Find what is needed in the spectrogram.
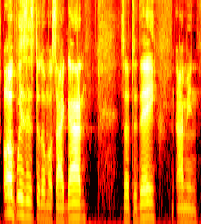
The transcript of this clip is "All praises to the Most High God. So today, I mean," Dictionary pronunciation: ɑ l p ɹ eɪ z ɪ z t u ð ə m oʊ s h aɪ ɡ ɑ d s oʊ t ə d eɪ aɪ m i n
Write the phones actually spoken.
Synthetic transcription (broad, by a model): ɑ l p w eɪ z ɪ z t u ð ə m oʊ s aɪ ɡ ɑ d s oʊ t ə d eɪ aɪ m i n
